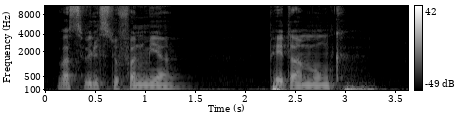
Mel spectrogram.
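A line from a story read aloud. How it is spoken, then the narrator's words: Dull hollow voice. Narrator (German): fragte mit dumpfer Stimme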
